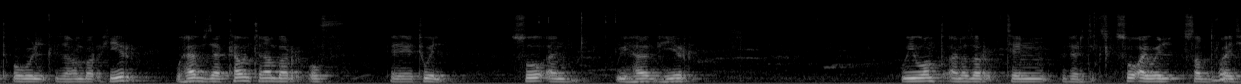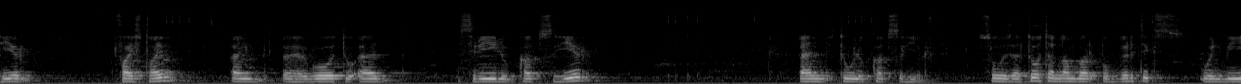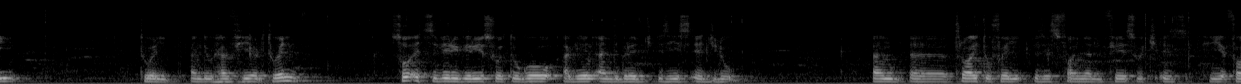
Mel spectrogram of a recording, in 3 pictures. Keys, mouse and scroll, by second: 0.4 b, 6.0 shift+middle click, 12.2 ctrl+r, 14.2 click, 14.8 ctrl+r, 20.0 ctrl+r, 21.0 click, 21.6 a, 22.3 alt+a, 23.3 b, 30.7 click, 31.2 right click, 32.9 scroll up 1, 34.5 click, 35.3 alt+click, 36.4 shift+click.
